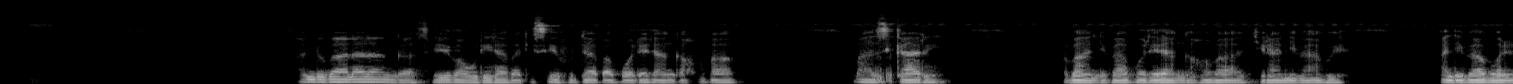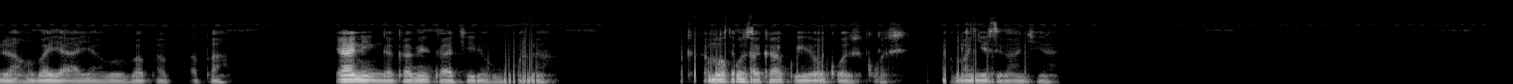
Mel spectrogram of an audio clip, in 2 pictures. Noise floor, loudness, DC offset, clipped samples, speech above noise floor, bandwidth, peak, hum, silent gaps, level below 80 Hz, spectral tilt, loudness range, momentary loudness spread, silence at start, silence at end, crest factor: -79 dBFS; -25 LUFS; under 0.1%; under 0.1%; 55 dB; 7.8 kHz; 0 dBFS; none; none; -46 dBFS; -6.5 dB/octave; 10 LU; 14 LU; 3 s; 4.6 s; 26 dB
